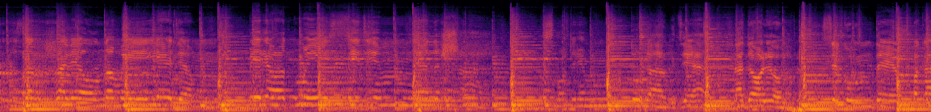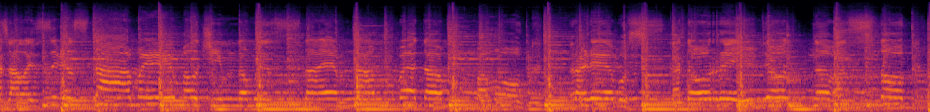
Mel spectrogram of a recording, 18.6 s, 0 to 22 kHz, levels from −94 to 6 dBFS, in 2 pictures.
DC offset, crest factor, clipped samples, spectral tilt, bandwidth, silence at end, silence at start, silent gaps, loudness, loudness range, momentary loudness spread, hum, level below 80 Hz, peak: under 0.1%; 18 dB; under 0.1%; -5 dB/octave; 18 kHz; 0 s; 0 s; none; -23 LUFS; 2 LU; 4 LU; none; -42 dBFS; -6 dBFS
